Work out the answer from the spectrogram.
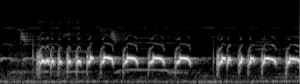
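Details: Zebra dove (perkutut) lure sound for calling a rival: a dense, loud run of rolling coos, each note slurring upward then down, in a steady rhythm over a faint low hum, with a short break before another phrase.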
